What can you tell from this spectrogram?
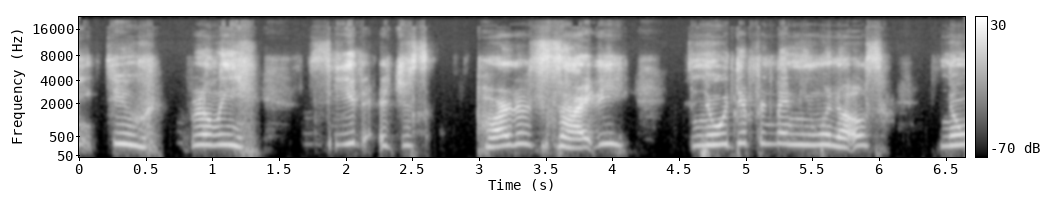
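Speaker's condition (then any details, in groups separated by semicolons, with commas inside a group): Cerebral palsy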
